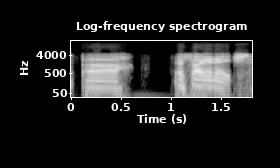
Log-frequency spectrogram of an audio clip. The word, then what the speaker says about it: sinh: So, for instance, the hyperbolic sine, written as S-I-N-H and pronounced sinh.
